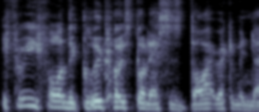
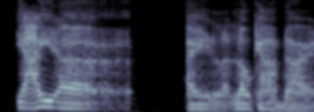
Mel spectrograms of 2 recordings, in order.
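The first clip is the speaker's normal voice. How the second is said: bad put-on American accent, much slower; 2 semitones lower than usual. Right after doing an Aussie accent, switch to a bad American accent. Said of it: "That's a bad American accent".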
